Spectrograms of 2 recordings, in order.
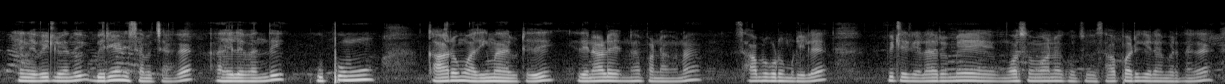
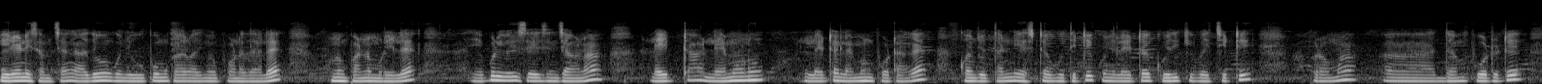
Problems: background conversations at intervals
